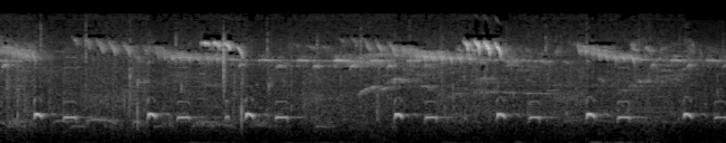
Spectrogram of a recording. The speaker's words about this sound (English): Yes, the cuckoo call. I always ask every year, have you heard the cuckoo? I heard them,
